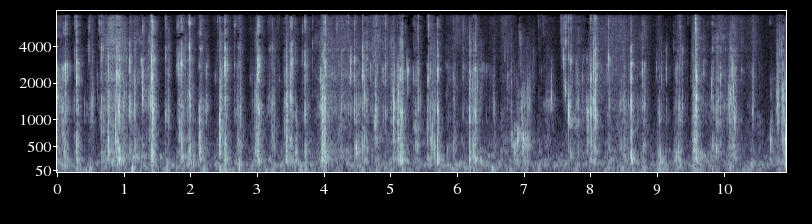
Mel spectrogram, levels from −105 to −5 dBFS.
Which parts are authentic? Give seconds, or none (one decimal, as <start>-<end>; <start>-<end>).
0.0-0.7; 4.7-5.9; 6.7-7.3; 8.6-10.0; 10.5-10.9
